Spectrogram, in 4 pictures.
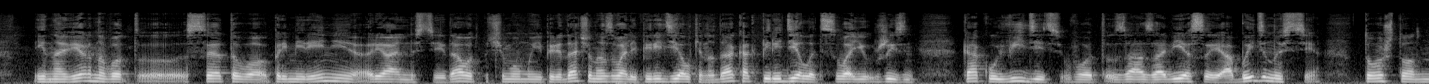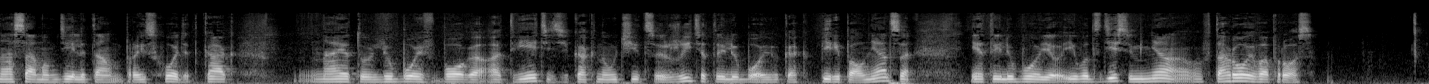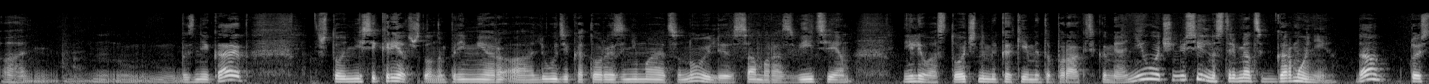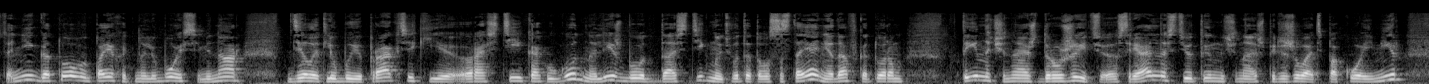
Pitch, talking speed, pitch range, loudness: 130 Hz, 120 wpm, 120-145 Hz, -16 LUFS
